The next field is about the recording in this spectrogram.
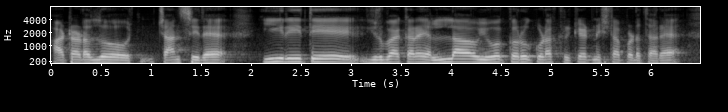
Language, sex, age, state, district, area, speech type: Kannada, male, 18-30, Karnataka, Tumkur, urban, spontaneous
